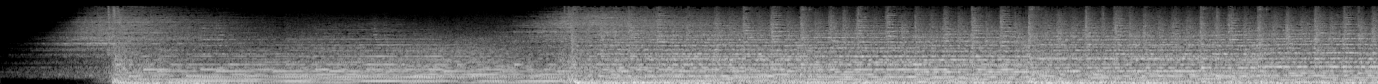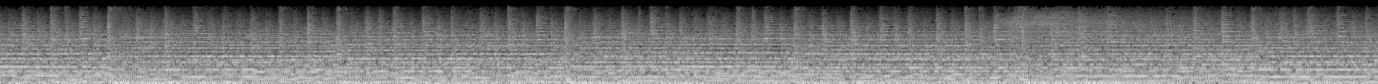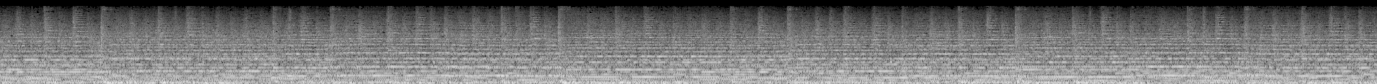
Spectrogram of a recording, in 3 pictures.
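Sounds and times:
award ceremony opening intro music: 0.4s - 41.3s.

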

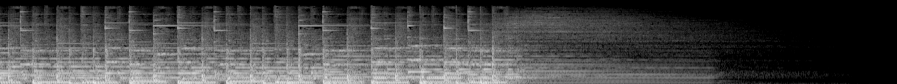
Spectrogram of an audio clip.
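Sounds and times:
happy birthday kids background music: 0.0s - 7.1s.

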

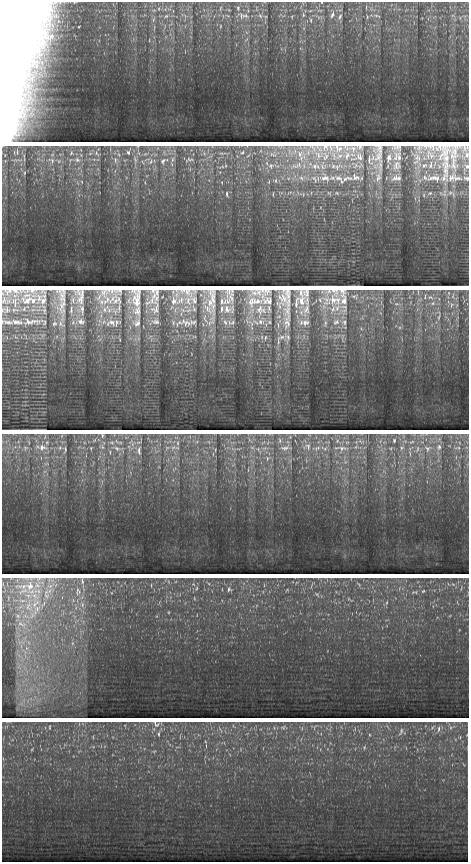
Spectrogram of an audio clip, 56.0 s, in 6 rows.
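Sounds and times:
rock music: 0.8s - 56.0s.

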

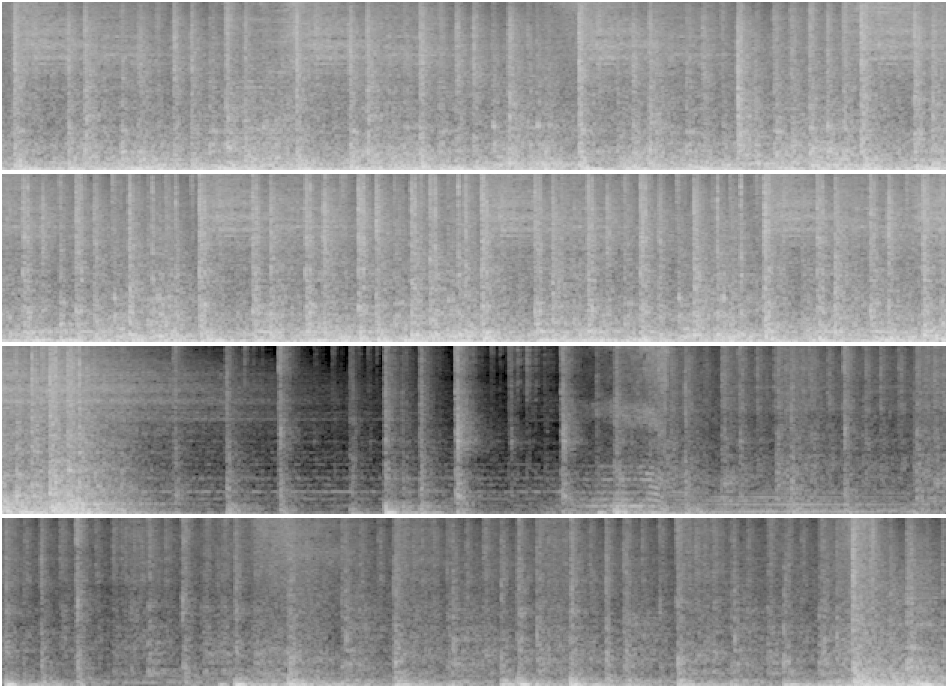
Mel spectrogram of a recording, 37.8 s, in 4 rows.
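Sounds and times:
epic cinematic drums: 0.0s - 37.7s.

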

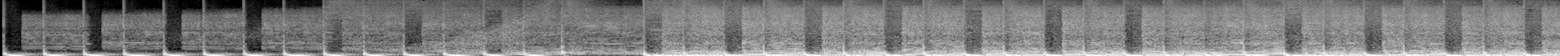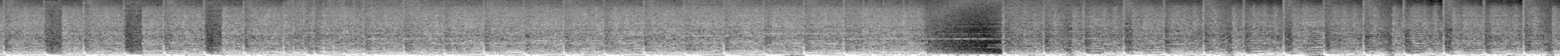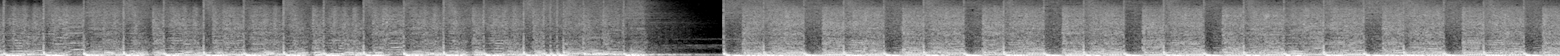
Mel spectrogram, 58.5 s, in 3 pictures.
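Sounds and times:
metal music: 0.0s - 58.5s.

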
